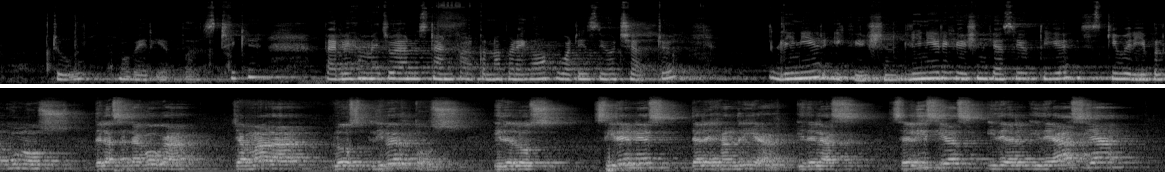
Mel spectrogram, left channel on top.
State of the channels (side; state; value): both; different; correlation 0.00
